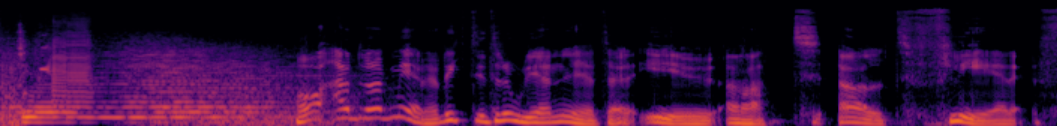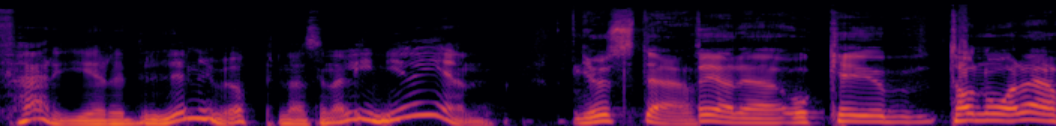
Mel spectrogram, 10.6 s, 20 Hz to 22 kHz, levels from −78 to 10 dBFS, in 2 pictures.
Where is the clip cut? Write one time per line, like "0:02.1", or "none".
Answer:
0:08.8
0:09.4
